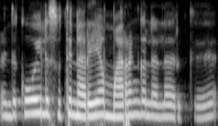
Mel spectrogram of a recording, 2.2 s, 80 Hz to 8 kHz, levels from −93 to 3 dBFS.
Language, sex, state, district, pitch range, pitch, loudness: Tamil, female, Tamil Nadu, Nilgiris, 245-280 Hz, 265 Hz, -13 LUFS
